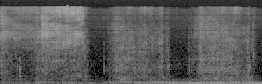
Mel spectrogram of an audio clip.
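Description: Long nails scratch and tap across the black textured nylon of a flat rectangular case with a flap and a small metal badge, standing on a table. The result is a steady, bright, rasping fabric scratch with soft taps mixed in, all over a constant low hum.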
